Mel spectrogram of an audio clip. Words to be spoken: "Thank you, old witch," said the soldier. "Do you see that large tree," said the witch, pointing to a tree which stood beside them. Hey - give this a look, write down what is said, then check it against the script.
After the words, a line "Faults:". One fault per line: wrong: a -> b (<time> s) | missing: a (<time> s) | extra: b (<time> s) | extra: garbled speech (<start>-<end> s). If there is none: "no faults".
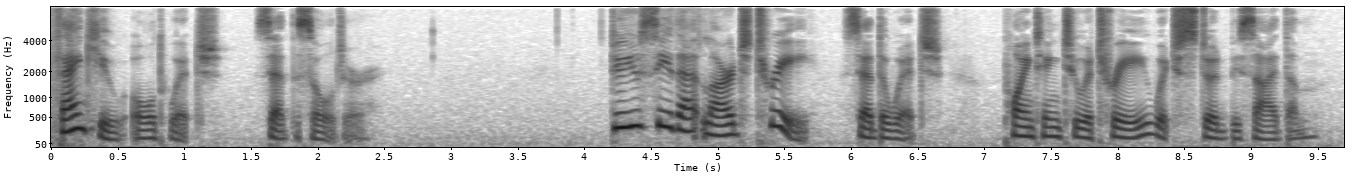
"Thank you, old witch," said the soldier. "Do you see that large tree," said the witch, pointing to a tree which stood beside them.
Faults:
no faults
